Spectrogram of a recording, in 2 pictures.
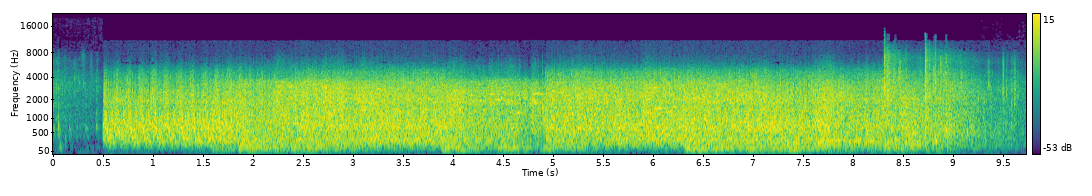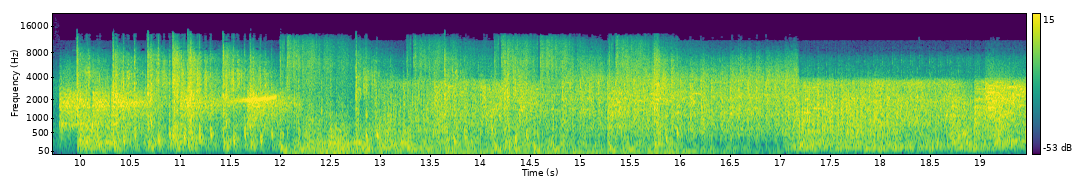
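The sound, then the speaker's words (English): A dense, nonstop barrage of machine-gun fire and heavy weapon blasts, loud, drops briefly into a lull around the middle, then erupts again with sharper cracks and booms. These are sounds of different kinds of weapons evoking the Second World War. “then it comes like Second World War, and it's only sound from different kind of weapons.”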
